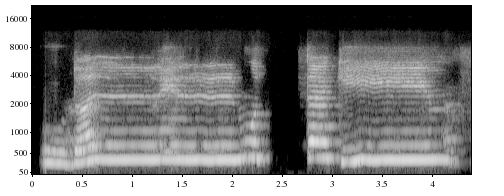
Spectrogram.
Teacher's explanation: meaning merging without gunna, without any nasal sound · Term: idgham kamil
